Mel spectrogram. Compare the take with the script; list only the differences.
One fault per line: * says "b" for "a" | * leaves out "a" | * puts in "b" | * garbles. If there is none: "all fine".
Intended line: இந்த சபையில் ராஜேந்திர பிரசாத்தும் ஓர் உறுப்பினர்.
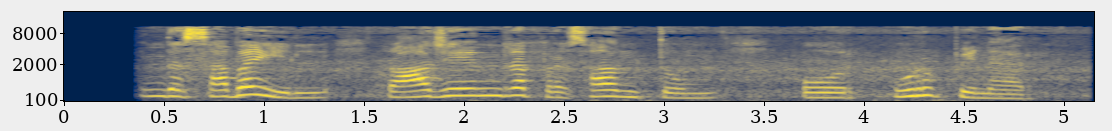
all fine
